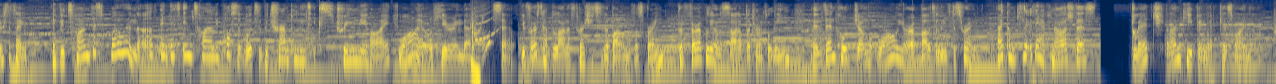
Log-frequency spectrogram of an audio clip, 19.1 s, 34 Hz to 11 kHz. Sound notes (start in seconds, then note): 7.1 boing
